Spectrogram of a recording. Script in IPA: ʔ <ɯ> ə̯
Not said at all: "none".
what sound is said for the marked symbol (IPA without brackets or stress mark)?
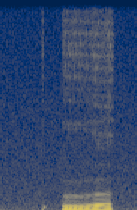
ɯ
